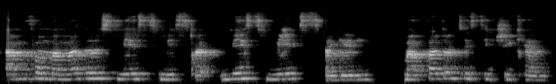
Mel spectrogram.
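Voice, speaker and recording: A woman reading her own poem aloud in an earnest, measured recitation. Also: on the high side, steady tone, sharp tone. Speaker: student poet. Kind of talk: poetry reading. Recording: echoey room, distant mic.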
